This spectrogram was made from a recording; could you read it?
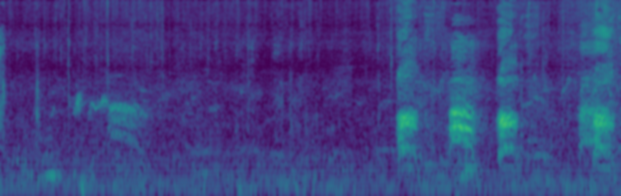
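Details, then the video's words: Crows squabbling over food: a quiet stretch with one faint early caw, then four loud harsh caws in quick succession over the last two seconds. "Crow Fight Video | crow love food | crow fighting scenes video | crow sounds naturally"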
